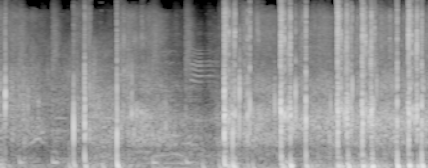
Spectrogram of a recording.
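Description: Suppressed AK-pattern rifle firing a quick string of shots in the second half, after a few single sharp reports earlier on.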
